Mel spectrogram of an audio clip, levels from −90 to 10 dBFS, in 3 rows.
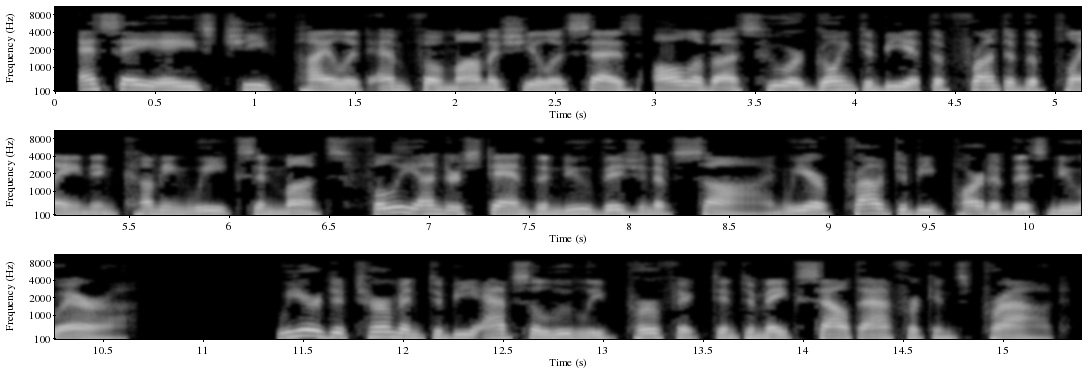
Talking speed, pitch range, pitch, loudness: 220 wpm, 120-150 Hz, 135 Hz, -20 LUFS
